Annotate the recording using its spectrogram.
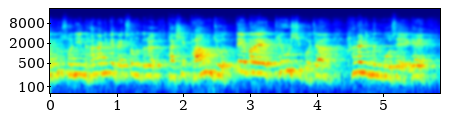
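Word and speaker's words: תֵּבָה: 떼바.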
